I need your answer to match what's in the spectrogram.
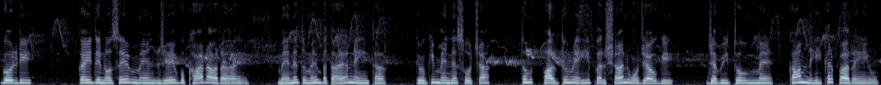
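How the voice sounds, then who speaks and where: A woman's voice: a little high, steady tone, a little mellow, dull audio, natural voice. A woman voicing a female bird who pleads with her friend and later forgives her. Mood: pleading.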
